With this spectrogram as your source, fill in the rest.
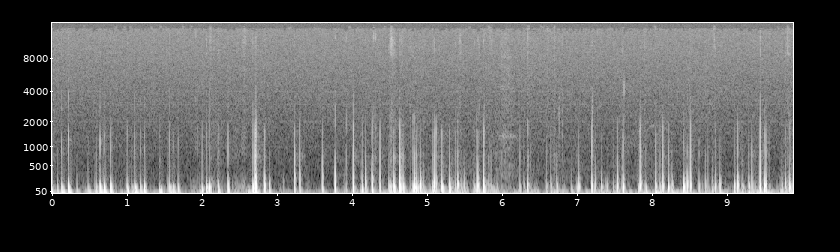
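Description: A round, flat, solid cork coaster held close to the microphone is tapped and scratched with long nails. The result is a quick, uneven run of dull, low thuds that stop short, with faint scratching between them.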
